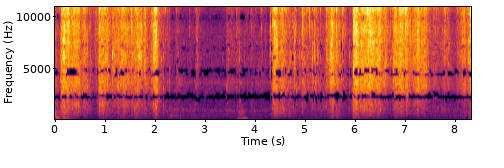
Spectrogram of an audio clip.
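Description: Clear plastic bag crinkling and rustling as a lump of white modeling paste is handled and pulled out of it, in two spells with a quieter lull in the middle.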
